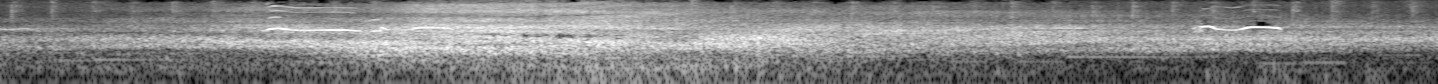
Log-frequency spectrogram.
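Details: Black-bellied Plovers, not in breeding colours, calling back and forth near a boardwalk and oyster bed at Fort Clinch/Spoonbill Pond, Amelia Island, northern Florida: two plaintive, slurred plee-oo-ee whistles several seconds apart over rumbling noise and soft music.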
